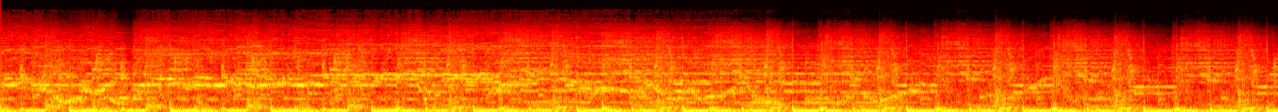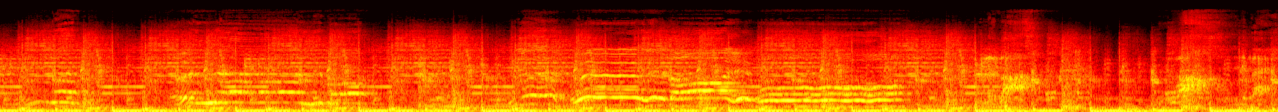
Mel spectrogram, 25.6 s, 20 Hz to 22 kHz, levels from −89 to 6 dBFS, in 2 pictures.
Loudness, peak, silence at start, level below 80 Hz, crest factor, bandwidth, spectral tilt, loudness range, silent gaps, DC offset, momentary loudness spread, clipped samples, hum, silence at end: -18 LUFS; -4 dBFS; 0 s; -22 dBFS; 14 dB; 11.5 kHz; -6 dB/octave; 3 LU; none; under 0.1%; 4 LU; under 0.1%; none; 0 s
